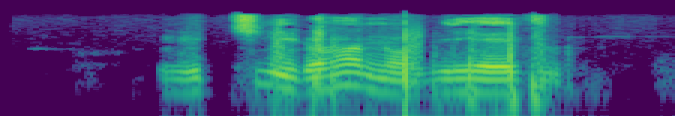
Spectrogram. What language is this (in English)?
Kinyarwanda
